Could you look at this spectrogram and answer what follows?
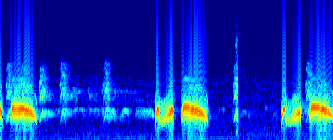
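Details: Spotted doves, males and females, calling to stimulate birds in training: loud mellow low coos with short rising notes before them, separated by quiet gaps holding soft broken murmurs and a sharp click.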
